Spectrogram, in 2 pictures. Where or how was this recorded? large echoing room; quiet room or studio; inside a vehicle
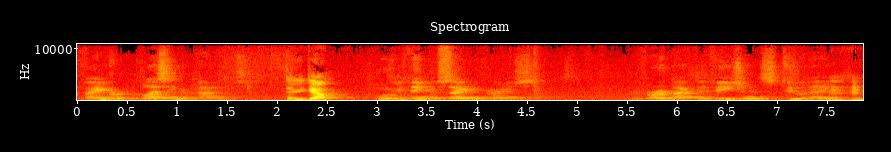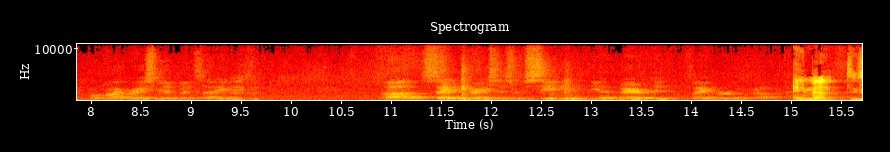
large echoing room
